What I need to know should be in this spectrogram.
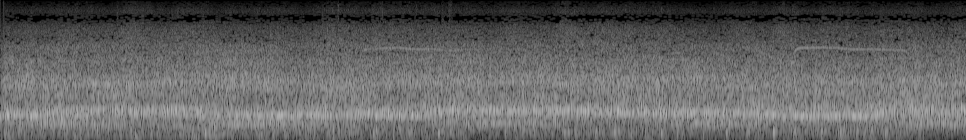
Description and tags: Sounds from a football game (soccer)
